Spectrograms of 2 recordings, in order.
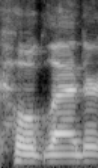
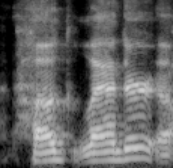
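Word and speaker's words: Höglander: yeah he is right it's not uh it's not hoglander it's there's it's or hoglander it's hug lander almost hug but not quite there yet uh i just try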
